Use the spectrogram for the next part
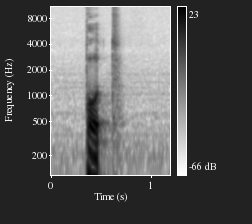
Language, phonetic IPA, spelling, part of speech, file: Polish, [pɔt], pot, noun, Pl-pot.ogg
